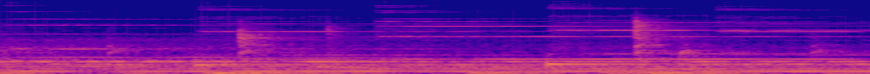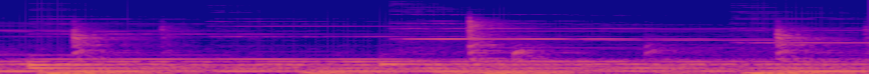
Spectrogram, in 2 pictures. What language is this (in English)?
Indonesian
